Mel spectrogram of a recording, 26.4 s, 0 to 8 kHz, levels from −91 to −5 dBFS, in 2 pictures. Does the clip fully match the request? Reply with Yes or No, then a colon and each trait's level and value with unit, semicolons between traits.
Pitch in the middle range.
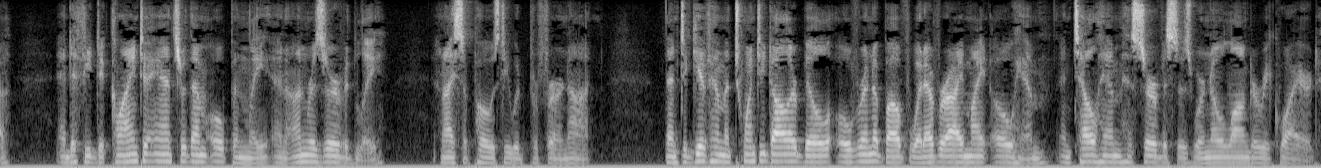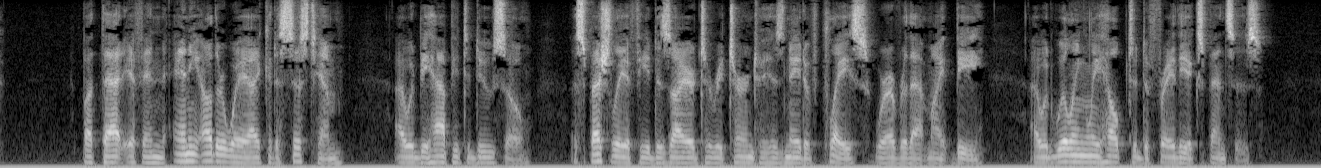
No: low, 100 Hz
